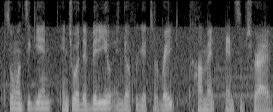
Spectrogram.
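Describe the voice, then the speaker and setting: A man's voice: mid-range voice, a little fast, fairly bright tone, slight background noise. A man hosting a gaming video, giving a channel introduction.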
